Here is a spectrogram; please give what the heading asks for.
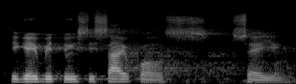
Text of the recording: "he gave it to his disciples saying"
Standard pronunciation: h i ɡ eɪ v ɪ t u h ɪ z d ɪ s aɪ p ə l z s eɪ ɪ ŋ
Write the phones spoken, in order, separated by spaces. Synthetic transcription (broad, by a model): h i ɡ eɪ b ɪ t u h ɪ s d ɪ s aɪ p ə l s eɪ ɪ ŋ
